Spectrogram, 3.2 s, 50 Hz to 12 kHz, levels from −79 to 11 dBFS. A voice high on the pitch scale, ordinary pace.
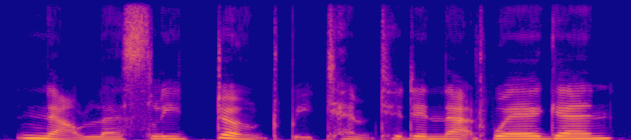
Yes: high, 195 Hz; average, 170 wpm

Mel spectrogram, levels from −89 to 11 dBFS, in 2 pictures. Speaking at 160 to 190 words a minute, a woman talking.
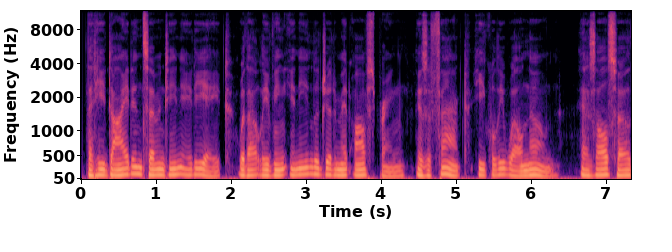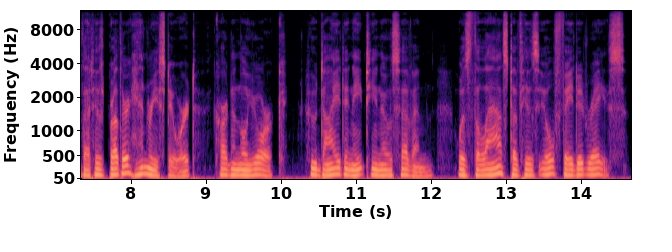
No: average, 170 wpm; male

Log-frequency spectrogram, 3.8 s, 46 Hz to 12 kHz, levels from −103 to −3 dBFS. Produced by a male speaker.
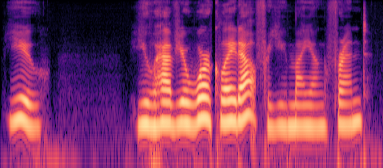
No: female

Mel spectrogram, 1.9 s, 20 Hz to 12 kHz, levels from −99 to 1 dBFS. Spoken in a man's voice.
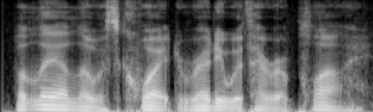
Yes: male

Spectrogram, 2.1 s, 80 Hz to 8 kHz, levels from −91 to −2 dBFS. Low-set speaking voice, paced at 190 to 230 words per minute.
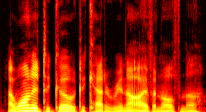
Yes: low, 115 Hz; fast, 205 wpm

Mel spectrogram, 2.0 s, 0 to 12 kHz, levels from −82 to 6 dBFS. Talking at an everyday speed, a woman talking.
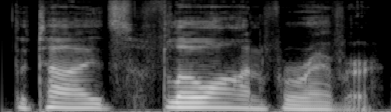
No: average, 155 wpm; male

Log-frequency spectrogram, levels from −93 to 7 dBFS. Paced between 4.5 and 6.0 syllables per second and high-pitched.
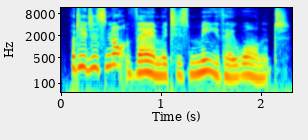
Yes: 4.7 syllables/s; high, 200 Hz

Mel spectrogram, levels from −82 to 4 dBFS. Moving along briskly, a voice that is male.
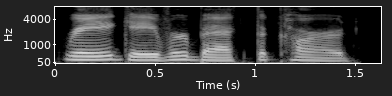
No: fast, 220 wpm; female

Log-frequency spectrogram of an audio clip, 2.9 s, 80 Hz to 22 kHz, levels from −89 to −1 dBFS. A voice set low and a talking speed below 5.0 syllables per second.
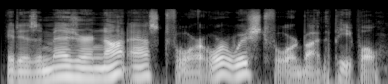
No: low, 110 Hz; 6.1 syllables/s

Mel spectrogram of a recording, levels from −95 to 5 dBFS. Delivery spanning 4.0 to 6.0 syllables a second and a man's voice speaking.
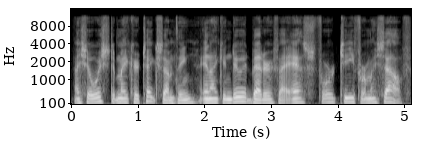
Yes: 5.0 syllables/s; male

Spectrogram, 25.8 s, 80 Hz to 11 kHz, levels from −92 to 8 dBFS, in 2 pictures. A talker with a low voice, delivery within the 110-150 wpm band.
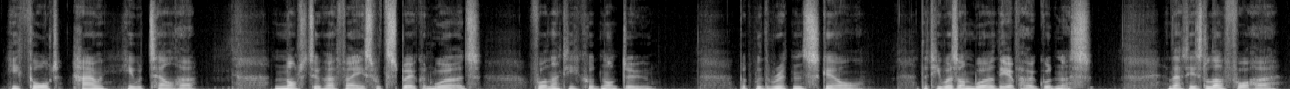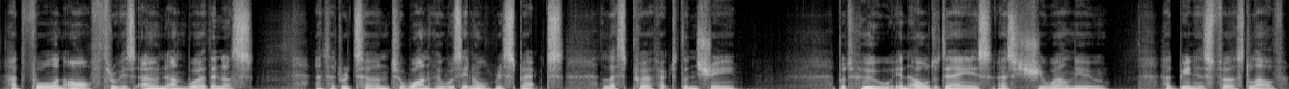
No: low, 105 Hz; average, 160 wpm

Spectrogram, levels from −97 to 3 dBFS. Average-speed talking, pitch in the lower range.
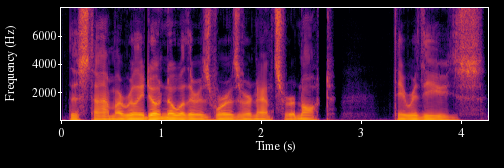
No: fast, 240 wpm; very low, 90 Hz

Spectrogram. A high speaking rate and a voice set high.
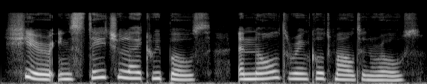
No: average, 140 wpm; very high, 255 Hz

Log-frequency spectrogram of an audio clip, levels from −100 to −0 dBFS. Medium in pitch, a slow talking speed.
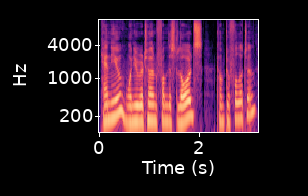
No: medium, 175 Hz; fast, 205 wpm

